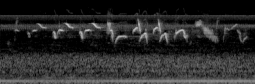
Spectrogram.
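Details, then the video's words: Indigo bunting, a second-year male, singing in West Baton Rouge Parish, Louisiana, on 8 May: high, clear, paired notes in rapid succession, some rising, some dropping, the phrase running about two and a half seconds above a low background drone. "Indigo Bunting SY male singing"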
